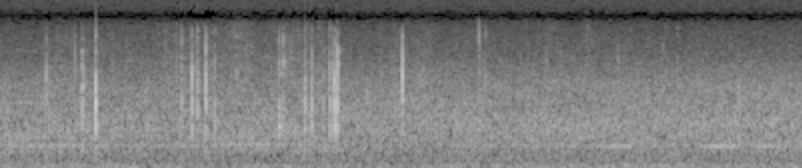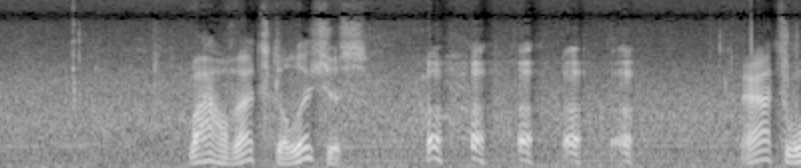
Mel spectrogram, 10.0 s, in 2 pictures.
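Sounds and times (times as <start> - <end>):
corn being chewed: 0.0 - 6.2
steady outdoor hiss: 0.0 - 10.0.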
